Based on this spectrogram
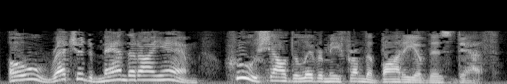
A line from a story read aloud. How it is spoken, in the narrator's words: Frequently he cried out with Paul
